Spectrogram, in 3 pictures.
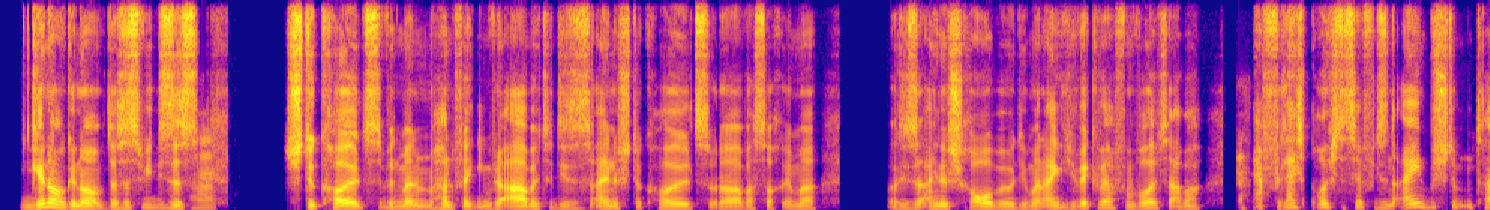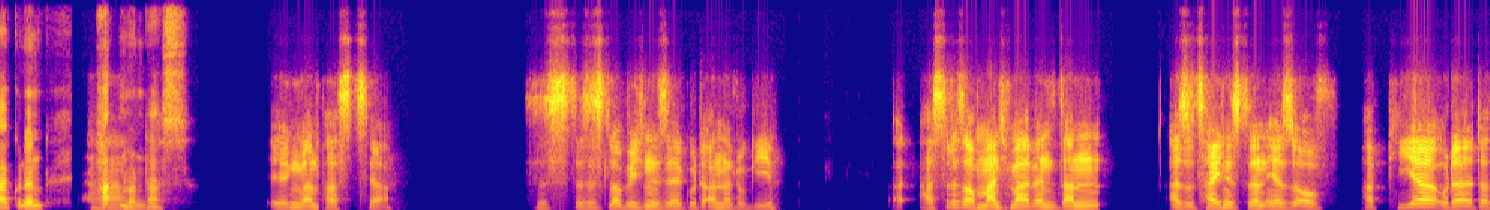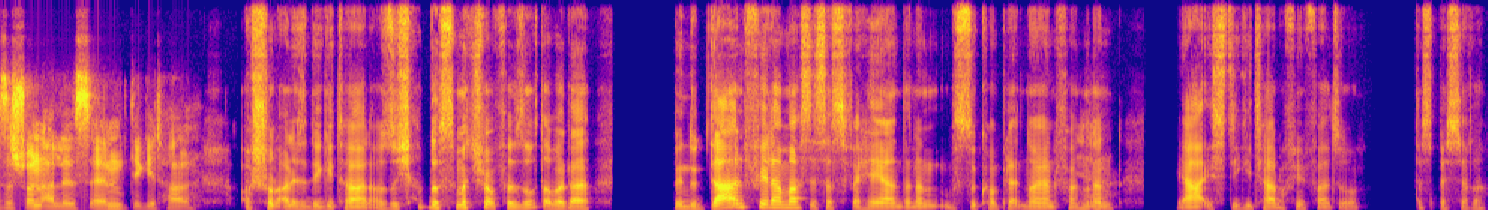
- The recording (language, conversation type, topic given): German, podcast, Welche Rolle spielen Fehler in deinem Lernprozess?
- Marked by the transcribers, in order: chuckle; stressed: "hat"; laughing while speaking: "habe das manchmal versucht"; other noise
